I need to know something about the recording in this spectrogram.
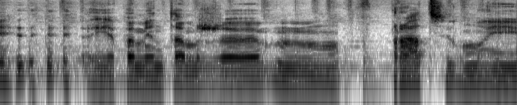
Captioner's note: both laugh; in Polish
